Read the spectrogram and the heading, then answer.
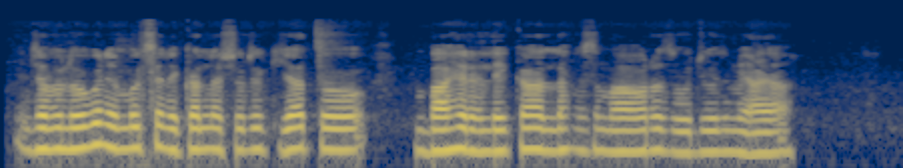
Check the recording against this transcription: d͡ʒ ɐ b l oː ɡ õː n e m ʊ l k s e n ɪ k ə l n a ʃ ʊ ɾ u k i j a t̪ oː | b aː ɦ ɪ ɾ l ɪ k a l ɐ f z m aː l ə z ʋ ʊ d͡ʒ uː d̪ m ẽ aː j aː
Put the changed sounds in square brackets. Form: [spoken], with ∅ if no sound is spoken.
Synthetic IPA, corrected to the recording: d͡ʒ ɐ b l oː ɡ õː n e m ʊ l k s e n ɪ k ə l n a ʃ ʊ ɾ u k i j a t̪ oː | b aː ɦ ɪ ɾ l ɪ k a l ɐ f z m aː [ɾ] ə z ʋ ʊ d͡ʒ uː d̪ m ẽ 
